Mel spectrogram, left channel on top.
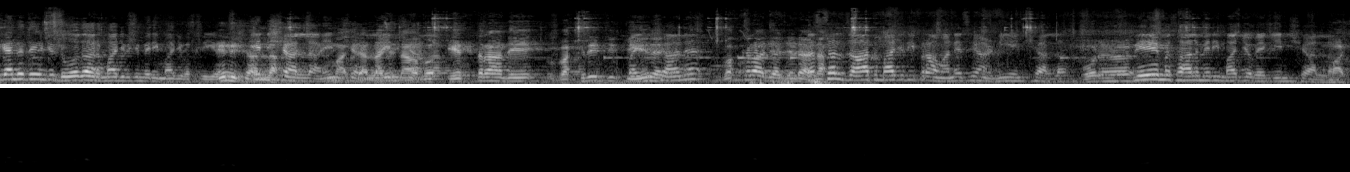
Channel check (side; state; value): right; silent; 58 dB below the other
